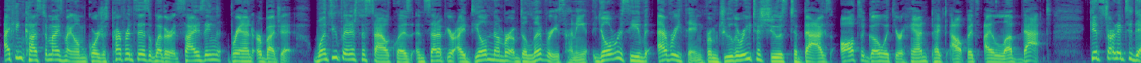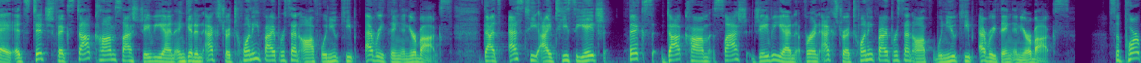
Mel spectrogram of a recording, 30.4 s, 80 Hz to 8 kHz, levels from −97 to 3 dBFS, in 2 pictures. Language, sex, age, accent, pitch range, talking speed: English, male, 30-49, American, 130-195 Hz, 170 wpm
